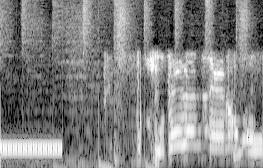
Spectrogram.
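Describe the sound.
A telephone number is dialed: a steady dial tone holds for about half a second and then cuts off, followed by a few low clicks and knocks, with voices over the latter part.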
